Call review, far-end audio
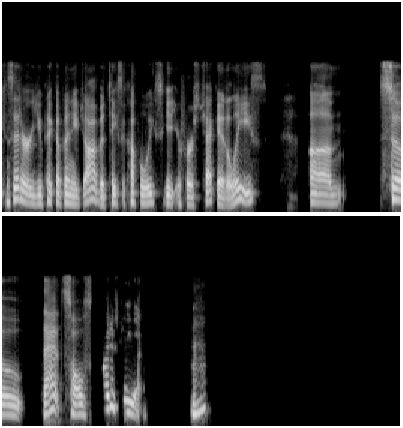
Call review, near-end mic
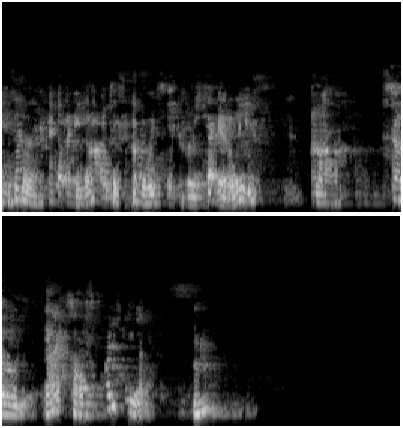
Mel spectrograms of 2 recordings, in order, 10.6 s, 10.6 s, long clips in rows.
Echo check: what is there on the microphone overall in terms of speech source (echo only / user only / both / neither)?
echo only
